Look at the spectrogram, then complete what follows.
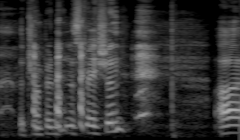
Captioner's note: laughter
